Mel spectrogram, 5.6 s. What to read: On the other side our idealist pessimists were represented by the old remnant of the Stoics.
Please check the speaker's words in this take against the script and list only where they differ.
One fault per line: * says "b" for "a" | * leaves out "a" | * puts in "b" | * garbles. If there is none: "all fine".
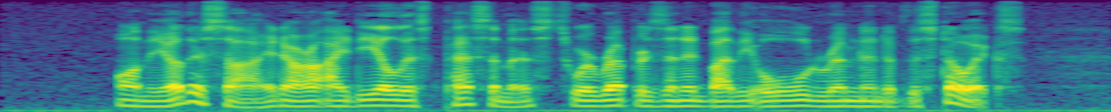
all fine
